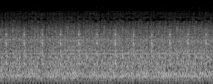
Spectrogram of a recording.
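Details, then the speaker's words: Porsche Panamera 3.0 turbo gasoline engine brought in for engine noise; once hot, a sharp, even ticking that speeds up with revs on a light throttle blip and with road speed when driving; source not yet identified. "지금 차주분께서 엔진 소음이 난다고 해서 입고를 하셨는데 몇 가지 점검하다가 열이 받으니까 이런 소음이나요 딱딱딱딱"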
